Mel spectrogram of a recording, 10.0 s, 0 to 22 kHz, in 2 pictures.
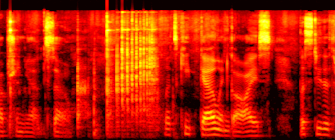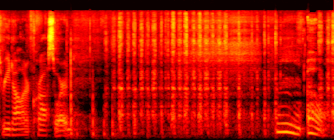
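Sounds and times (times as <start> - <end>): coin scraping scratch card: 6.7 - 9.2.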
